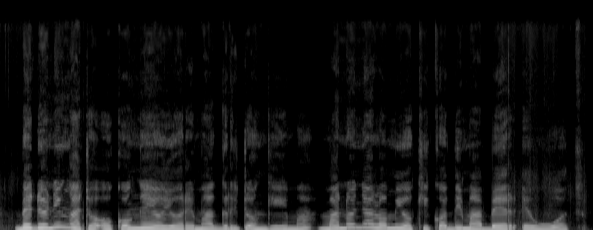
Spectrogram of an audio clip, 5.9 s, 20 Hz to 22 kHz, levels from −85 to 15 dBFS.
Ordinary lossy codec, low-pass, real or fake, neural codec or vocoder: none; 19.8 kHz; fake; vocoder, 44.1 kHz, 128 mel bands every 512 samples, BigVGAN v2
